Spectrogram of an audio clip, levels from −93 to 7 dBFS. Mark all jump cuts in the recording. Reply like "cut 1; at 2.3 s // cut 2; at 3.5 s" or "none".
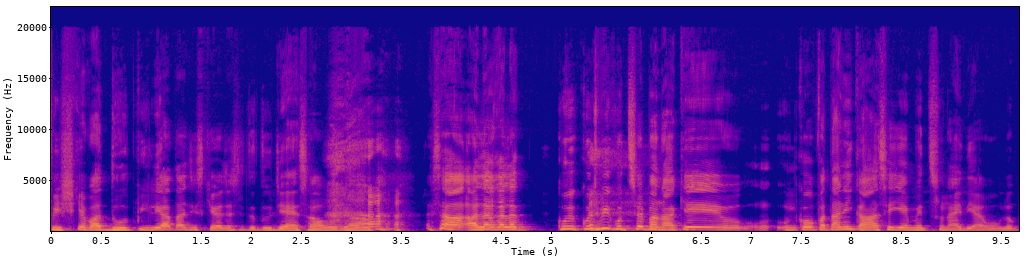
none

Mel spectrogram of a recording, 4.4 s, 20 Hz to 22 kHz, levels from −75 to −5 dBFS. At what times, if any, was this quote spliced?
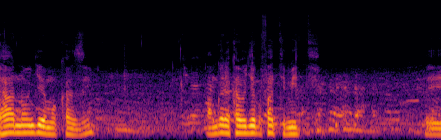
none

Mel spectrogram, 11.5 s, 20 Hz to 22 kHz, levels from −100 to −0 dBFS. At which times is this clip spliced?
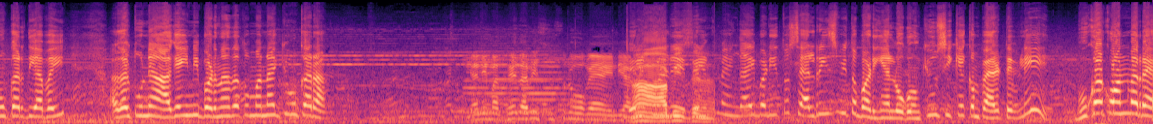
cut 1; at 7.1 s

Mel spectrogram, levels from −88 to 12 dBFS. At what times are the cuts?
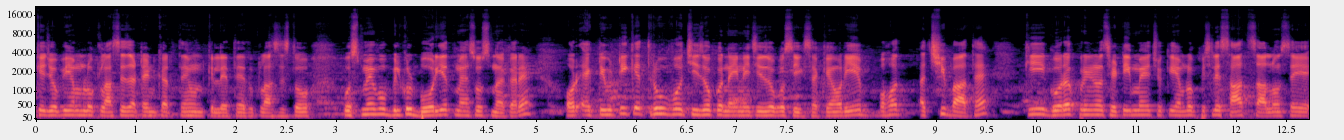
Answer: none

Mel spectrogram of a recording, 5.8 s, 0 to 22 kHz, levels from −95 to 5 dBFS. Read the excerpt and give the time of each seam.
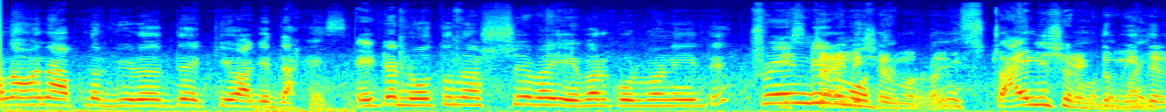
cut 1; at 1.6 s // cut 2; at 3.6 s

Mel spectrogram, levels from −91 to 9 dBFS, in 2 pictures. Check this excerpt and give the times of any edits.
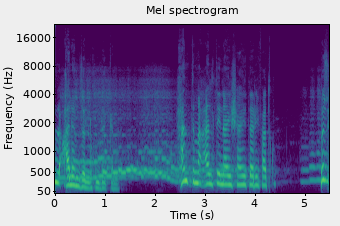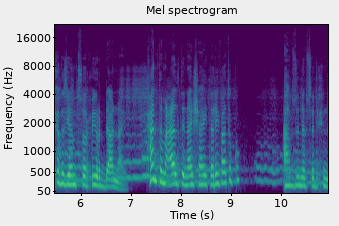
none

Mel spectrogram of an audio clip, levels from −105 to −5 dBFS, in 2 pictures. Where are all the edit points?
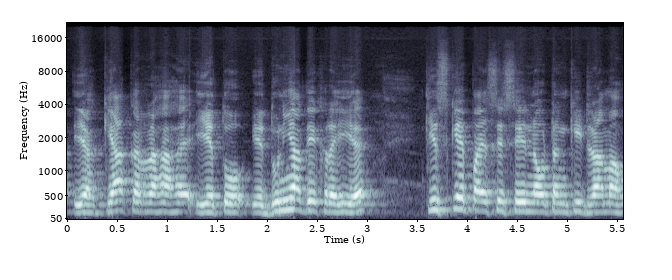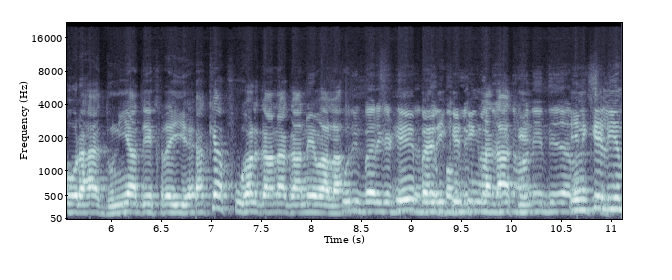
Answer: cut 1; at 6.9 s

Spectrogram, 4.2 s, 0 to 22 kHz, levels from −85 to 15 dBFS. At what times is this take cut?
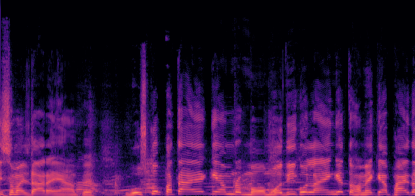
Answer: none

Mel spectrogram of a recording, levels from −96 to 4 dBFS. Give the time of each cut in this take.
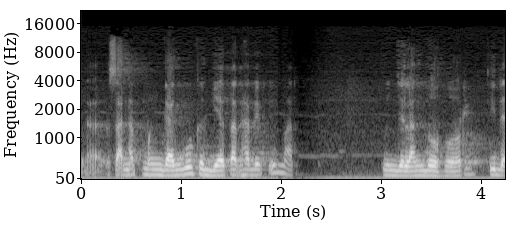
cut 1; at 2.1 s

